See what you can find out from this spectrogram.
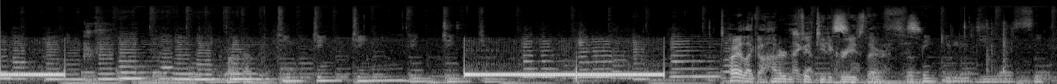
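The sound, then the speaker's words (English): A steady electronic ringback tone from an outgoing phone call to a mother sounds twice, one brief burst and then a longer two-second ring, fairly loud, with a person talking before and after the rings. “Oh my gosh, mom, answer the phone.”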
